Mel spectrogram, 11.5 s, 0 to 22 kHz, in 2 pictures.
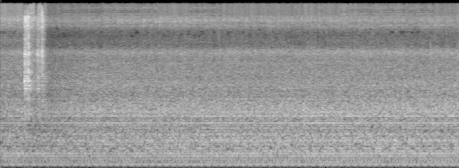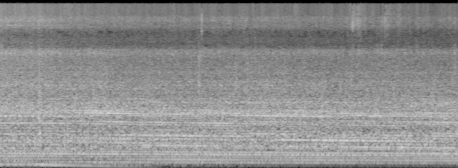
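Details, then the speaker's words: Liberty 3-point PTO wood chipper after repair, tractor shut off from 540 rpm and put in neutral: heavy flywheel hums smoothly, tone sinking slowly as it coasts down, no rubbing or knocking; normal flywheel coast-down. "Tractor's not even running. Sounds pretty good, doesn't it? Takes quite a while to stop."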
